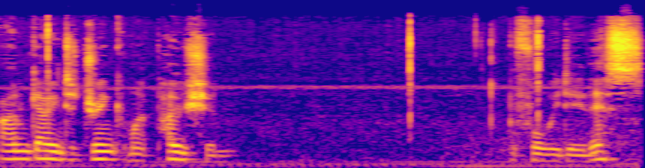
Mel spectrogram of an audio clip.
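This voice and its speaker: Pitched fairly high, a man talks at a moderate pace. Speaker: voice actor, audiobook producer. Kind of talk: casual gameplay commentary.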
